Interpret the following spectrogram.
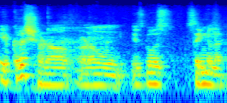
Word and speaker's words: Krishna: If you call Krishna, the proper pronunciation is Krishna.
